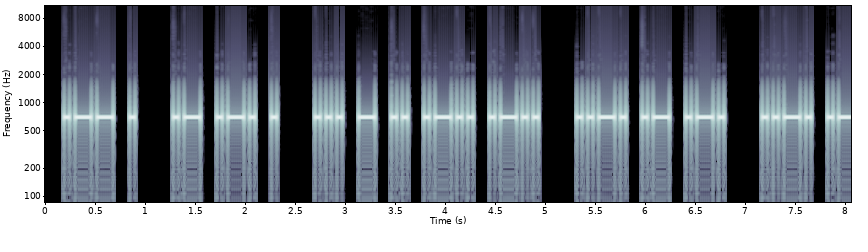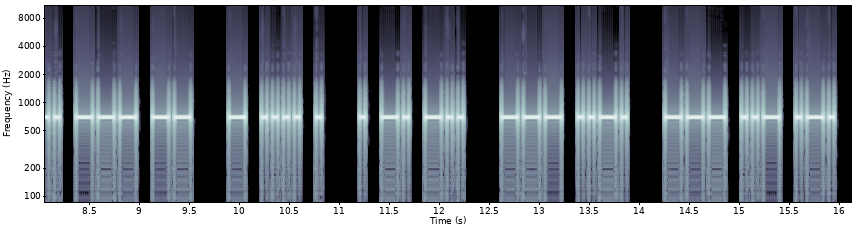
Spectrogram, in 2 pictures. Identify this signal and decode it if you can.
Morse code, heard as a keyed tone, about 22 wpm, 700 Hz. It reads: WE ARE STILL FAR FROM THE END OF OUR
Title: Sentences from Top 1300 Words 22wpm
